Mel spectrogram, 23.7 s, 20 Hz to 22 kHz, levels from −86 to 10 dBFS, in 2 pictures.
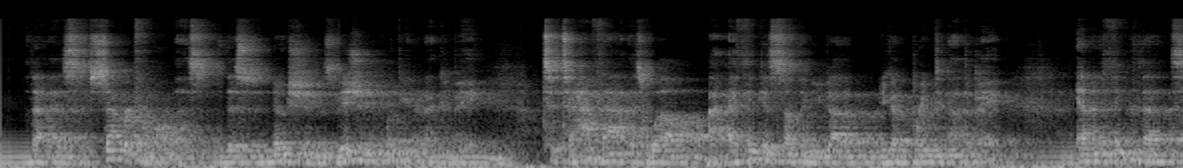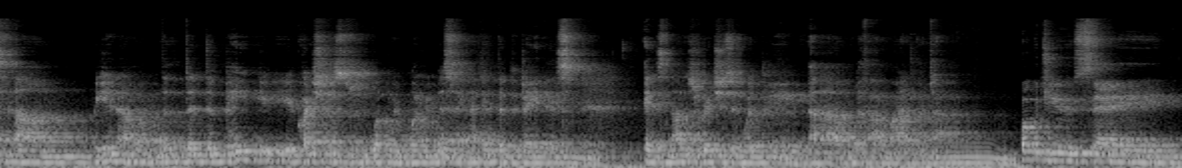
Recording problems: off-mic speech; far
room echo; noticeable; dies away in 1.1 s
squashed, flat; somewhat
electrical hum; noticeable; throughout; 60 Hz, 15 dB below the speech
uneven, jittery; strongly; from 7 to 22 s

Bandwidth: 14.5 kHz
